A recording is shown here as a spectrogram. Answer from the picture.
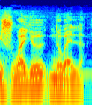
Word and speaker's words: Joyeux Noël: You say Joyeux Noël. I don't know how to write it phonetically to help.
